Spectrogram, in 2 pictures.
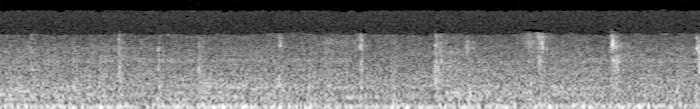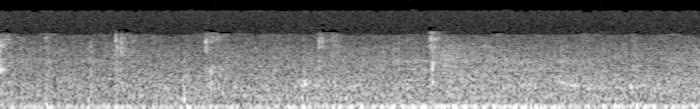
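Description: Faint, irregular clicks and ticks, about two a second, over a low steady hum.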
